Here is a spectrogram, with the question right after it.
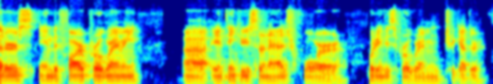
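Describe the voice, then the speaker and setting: Delivered at a moderate pace, the voice has monotone, flat intonation and a Portuguese accent. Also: man. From Brazil. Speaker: moderator, gallery director. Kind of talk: panel moderation. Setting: video call.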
